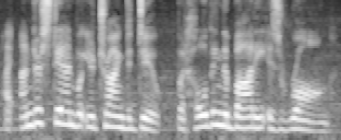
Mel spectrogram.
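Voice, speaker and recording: A woman's voice: on the low side, animated, brisk. An actress voicing a resolute, blunt woman military commander in a video game, speaking firmly. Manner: firm, assertive. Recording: cinematic music behind dialogue.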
